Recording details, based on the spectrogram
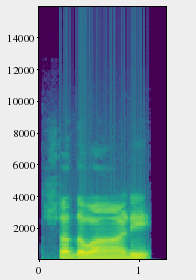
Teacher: इसको, इसके उच्चारण में मूर्धा हो जाती है जीभ, और यह दांत स है, दोनों दांतों के बीच में जीभ आती है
